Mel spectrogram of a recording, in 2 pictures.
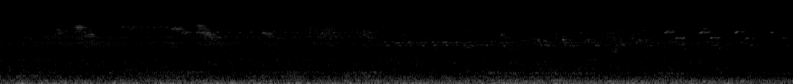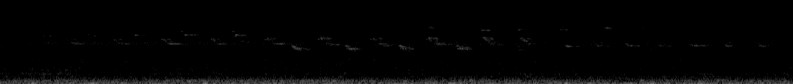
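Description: Faint outdoor ambience: birds chirping over a steady low rumble, with quick runs of short, downward-sliding chirps through the middle and latter part.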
